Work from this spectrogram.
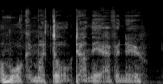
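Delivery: put-on deep, hushed, low voice with a London accent. Taking turns with others saying the same line, Statham accent impression. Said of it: "Your best Statham accent".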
